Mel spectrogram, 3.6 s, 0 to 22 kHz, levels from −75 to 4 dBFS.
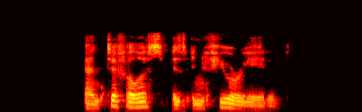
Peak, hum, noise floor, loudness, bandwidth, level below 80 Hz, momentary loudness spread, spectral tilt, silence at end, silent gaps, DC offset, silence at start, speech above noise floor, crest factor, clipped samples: -4 dBFS; none; -90 dBFS; -22 LUFS; 7.8 kHz; -62 dBFS; 12 LU; -3.5 dB/octave; 0.85 s; none; under 0.1%; 0.85 s; 67 dB; 20 dB; under 0.1%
